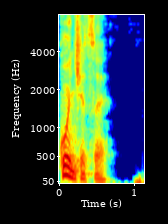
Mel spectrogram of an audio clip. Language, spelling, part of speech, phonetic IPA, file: Russian, кончиться, verb, [ˈkonʲt͡ɕɪt͡sə], Ru-кончиться.ogg
- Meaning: to finish, to end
